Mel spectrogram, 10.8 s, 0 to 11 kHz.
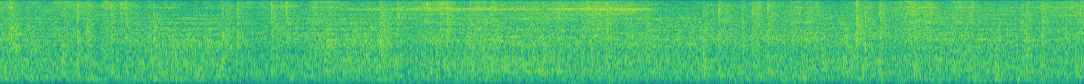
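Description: Freight train of Koki 104 container flat wagons rolling past close by, the wheels clattering steadily over the rail joints. A thin high wheel squeal sounds from about four to six and a half seconds in.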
